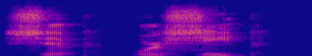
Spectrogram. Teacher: there is no short I in Korean which causes some problems separating the words like ship or sheep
